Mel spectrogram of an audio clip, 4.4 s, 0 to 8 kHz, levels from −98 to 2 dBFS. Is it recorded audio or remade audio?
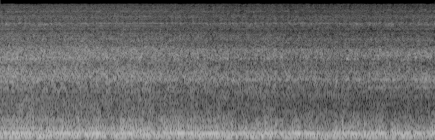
remade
